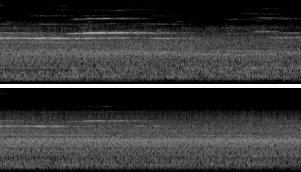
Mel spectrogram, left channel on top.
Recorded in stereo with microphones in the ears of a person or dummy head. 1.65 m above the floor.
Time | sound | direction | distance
0.0 | a vehicle | 20° left (ahead or behind) | ?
